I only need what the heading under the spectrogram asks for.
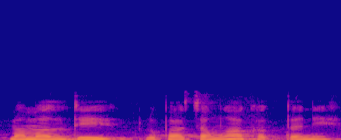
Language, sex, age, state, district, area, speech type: Manipuri, female, 30-45, Manipur, Tengnoupal, rural, spontaneous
